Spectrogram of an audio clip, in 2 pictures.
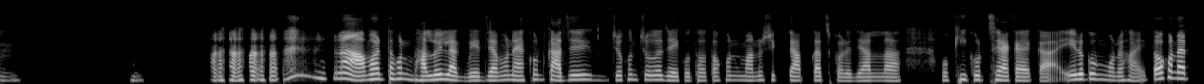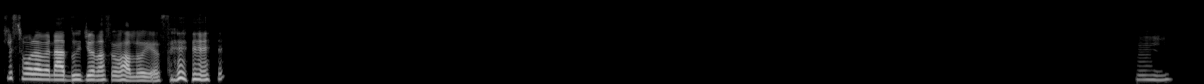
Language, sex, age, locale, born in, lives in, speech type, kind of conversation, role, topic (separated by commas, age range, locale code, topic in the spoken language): Bengali, female, 30-34, bn-BD, Bangladesh, Bangladesh, conversation, podcast, guest, মানসিক চাপ কমাতে আপনার কি কোনো দৈনন্দিন রুটিন আছে?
